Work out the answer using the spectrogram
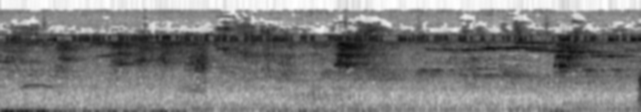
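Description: Steady high-pitched insect chirring, with a few short bird chirps now and then.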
